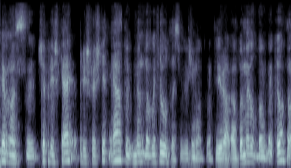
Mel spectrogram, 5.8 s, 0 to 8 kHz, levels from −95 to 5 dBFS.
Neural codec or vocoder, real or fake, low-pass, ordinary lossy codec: codec, 24 kHz, 1 kbps, SNAC; fake; 7.2 kHz; AAC, 32 kbps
